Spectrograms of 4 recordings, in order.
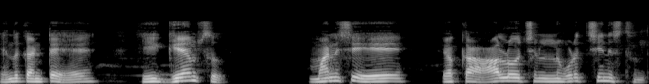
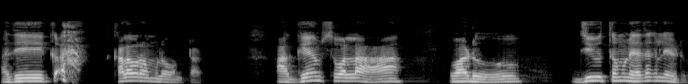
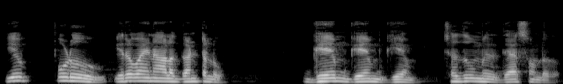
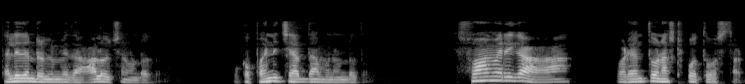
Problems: background sounds at intervals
